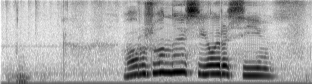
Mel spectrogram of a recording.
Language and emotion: Russian, neutral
